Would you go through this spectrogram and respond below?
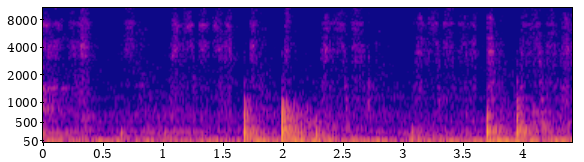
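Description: Pen or chalk tapping and scratching on a classroom board during a maths lesson, irregular sharp strokes and taps, close and fairly quiet, with no talking over them.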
